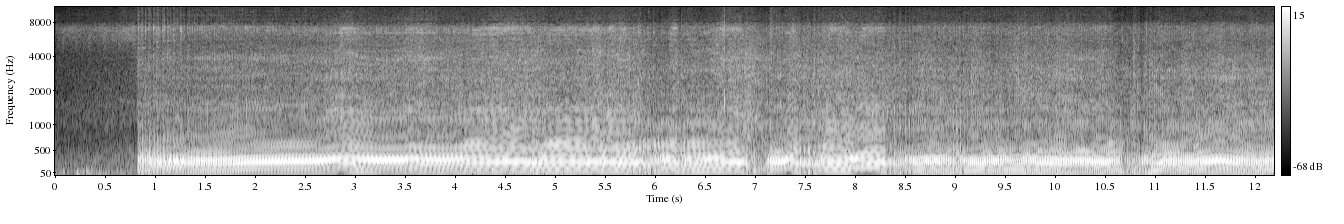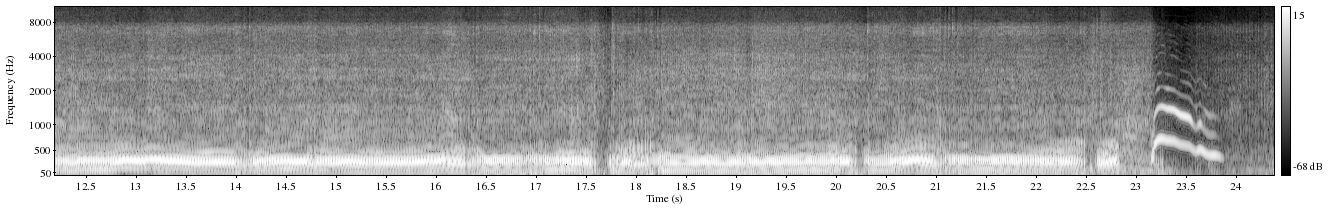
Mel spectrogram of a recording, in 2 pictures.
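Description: A Beta XTrainer enduro motorcycle working up a dirt hill climb, its engine loud and close, repeatedly revving and bogging with wavering pitch before cutting off sharply at the end.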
